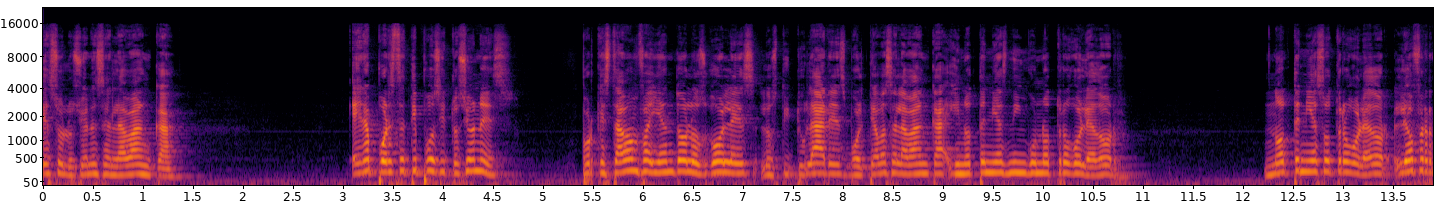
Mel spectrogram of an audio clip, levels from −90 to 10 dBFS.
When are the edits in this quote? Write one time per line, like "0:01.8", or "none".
none

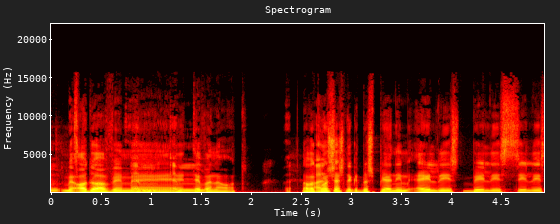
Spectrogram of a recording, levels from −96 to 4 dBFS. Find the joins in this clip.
0:02.4

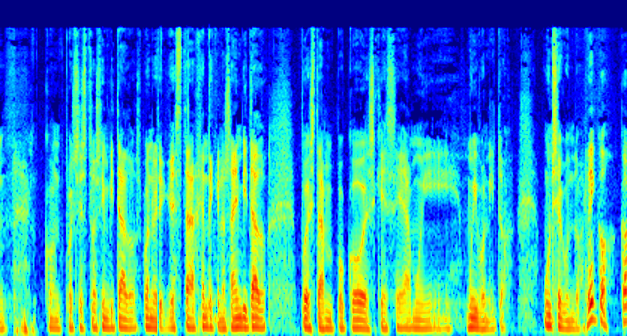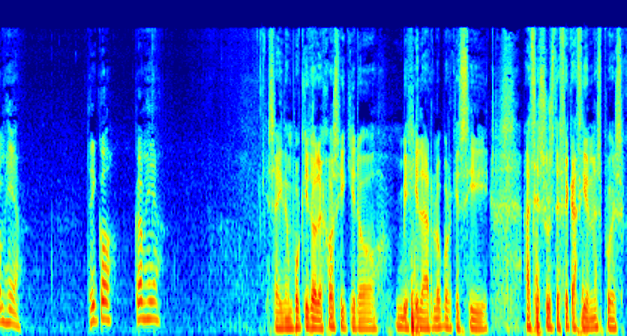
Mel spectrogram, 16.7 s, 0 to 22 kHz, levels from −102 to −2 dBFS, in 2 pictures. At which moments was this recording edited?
0:02.1

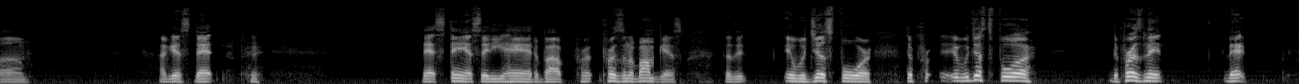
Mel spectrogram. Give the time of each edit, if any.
0:06.5

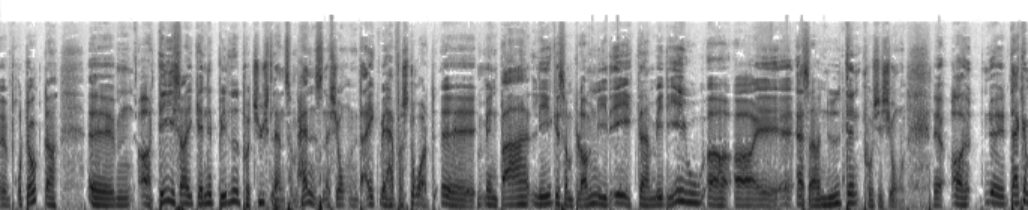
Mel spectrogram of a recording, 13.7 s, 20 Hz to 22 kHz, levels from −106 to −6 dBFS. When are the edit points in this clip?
0:06.4
0:12.4

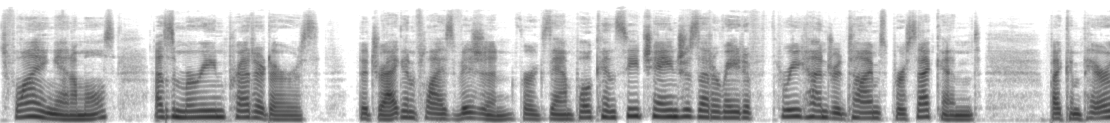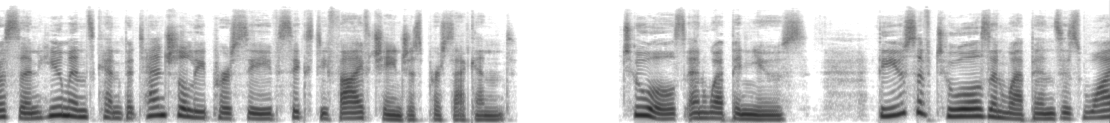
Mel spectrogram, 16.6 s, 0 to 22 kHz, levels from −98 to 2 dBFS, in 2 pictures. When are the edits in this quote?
0:01.2

